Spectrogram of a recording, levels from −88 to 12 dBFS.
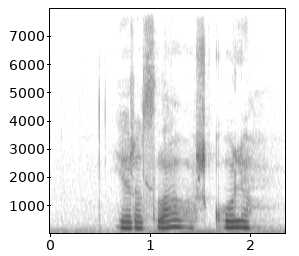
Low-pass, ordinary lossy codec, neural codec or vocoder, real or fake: none; none; none; real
